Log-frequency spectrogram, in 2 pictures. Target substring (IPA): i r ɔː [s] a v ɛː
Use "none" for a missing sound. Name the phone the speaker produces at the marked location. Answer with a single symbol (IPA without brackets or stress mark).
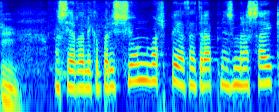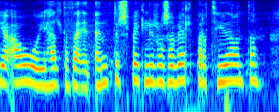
s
